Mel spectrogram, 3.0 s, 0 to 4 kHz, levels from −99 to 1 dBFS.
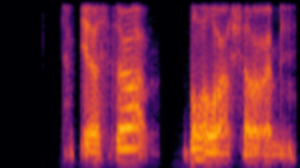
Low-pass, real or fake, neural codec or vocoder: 3.6 kHz; fake; autoencoder, 44.1 kHz, a latent of 192 numbers a frame, MeloTTS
